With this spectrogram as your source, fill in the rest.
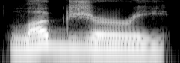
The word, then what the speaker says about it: luxury: as well as luxurious in the word sexual the X sounds like ksh sexual and in luxury and luxurious it sounds like gzh good luxury luxurious I often hear students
